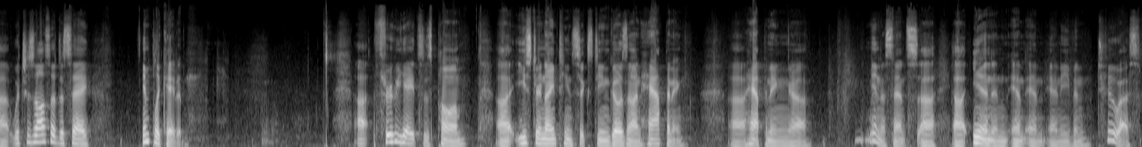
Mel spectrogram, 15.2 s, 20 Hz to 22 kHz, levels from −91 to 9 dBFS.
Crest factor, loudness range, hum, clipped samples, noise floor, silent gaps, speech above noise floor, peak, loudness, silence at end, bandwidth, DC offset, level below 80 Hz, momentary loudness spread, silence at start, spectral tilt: 16 dB; 6 LU; none; under 0.1%; -52 dBFS; none; 37 dB; 0 dBFS; -16 LUFS; 0.05 s; 16 kHz; under 0.1%; -44 dBFS; 14 LU; 0 s; -5.5 dB/octave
